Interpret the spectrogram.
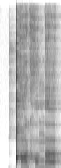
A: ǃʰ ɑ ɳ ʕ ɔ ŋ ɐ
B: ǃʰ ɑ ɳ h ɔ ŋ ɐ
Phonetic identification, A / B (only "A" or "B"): B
